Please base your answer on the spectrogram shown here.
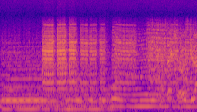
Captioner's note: car horn honking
